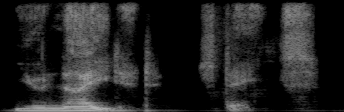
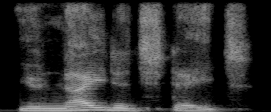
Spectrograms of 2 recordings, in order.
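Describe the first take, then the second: First: Slow "United States" with the weight on "United"; stress on United. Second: "United" slow and weighted, "States" falls away; stress on United. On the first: Lecturer repeating Washington's phrasing, stress on United. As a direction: linger on "United", softly let "States" fall. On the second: Lecturer showing Washington's emphasis, stress on United. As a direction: lean hard on "United", let "States" drop. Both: Shown as a demonstration. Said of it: "was always on the first word".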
